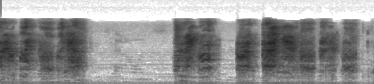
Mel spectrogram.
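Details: Thirteen-year-old male Goffin's cockatoo chatters in harsh, speech-like bursts, two runs of rapid syllables separated by a brief pause, over a low steady household hum, talking in his own made-up language.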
